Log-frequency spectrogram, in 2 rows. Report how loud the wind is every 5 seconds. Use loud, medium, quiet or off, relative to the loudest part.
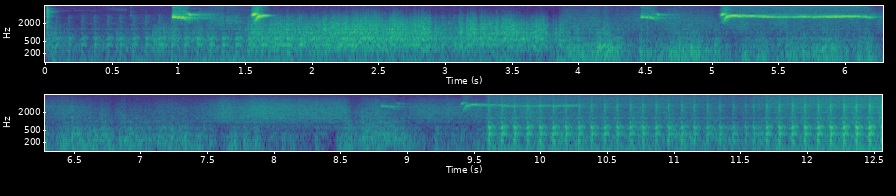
loud, medium, medium.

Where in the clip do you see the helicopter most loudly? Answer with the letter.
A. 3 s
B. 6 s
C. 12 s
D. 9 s
C.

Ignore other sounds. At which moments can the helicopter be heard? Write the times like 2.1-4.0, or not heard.
0.0-3.3, 9.6-12.5.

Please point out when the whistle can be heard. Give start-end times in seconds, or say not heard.
0.9-1.7, 4.5-6.2, 8.8-10.3.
